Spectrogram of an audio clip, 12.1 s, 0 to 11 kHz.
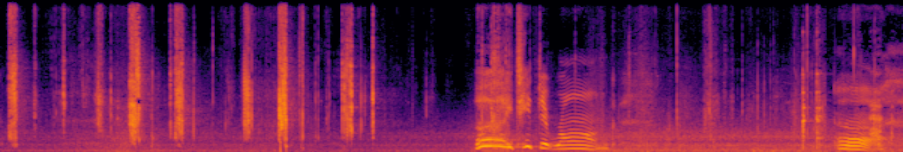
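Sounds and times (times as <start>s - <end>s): taped tool crackling and clicking: 0.1s - 5.7s.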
